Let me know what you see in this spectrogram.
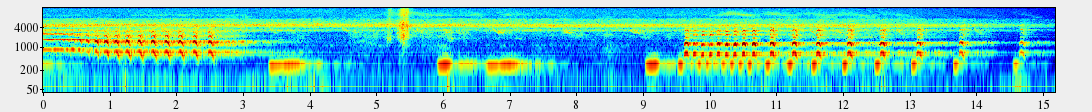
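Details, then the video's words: Wild siamangs roaming the forest and calling to their companions: an opening run of rapid rising barks, low booming tones, then another fast series of loud yelps, with a steady high insect buzz. "Suara Siamang Hutan"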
